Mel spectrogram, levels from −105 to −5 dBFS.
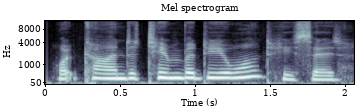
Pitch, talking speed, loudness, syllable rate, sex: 220 Hz, 260 wpm, -16 LUFS, 5.4 syllables/s, female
